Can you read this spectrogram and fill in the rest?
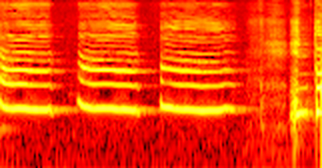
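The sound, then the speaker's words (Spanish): A voice imitates a lion whimpering and crying in a mountain cave: three drawn-out, mournful wails in a row, each sliding slightly downward, followed by a few short broken sobs, fairly loud. “Eh, y el león estaba gimiendo, llorando.”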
